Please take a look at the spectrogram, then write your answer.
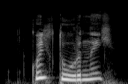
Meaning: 1. cultural 2. cultured, cultivated, civilized 3. cultured, cultivated
- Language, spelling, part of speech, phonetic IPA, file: Russian, культурный, adjective, [kʊlʲˈturnɨj], Ru-культурный.ogg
